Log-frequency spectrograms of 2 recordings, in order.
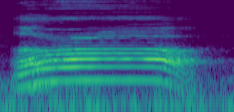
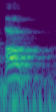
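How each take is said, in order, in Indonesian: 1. R dilepas terlalu bebas dan longgar. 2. R dihentikan dan ditahan. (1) "Contoh terlepas macam ni" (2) "Ataupun tertahan"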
